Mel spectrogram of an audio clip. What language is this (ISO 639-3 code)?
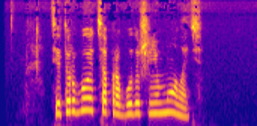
bel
